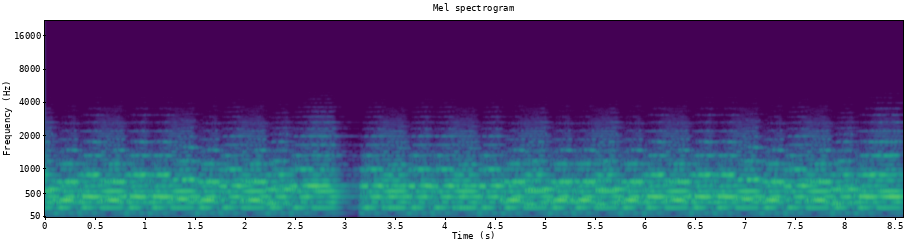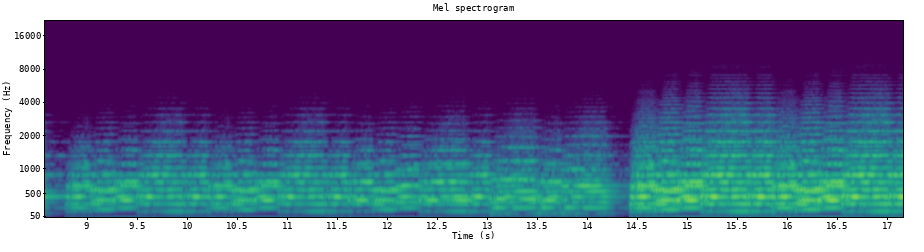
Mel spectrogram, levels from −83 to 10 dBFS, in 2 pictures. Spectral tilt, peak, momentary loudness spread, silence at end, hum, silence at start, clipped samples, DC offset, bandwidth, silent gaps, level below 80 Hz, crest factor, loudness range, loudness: -8.5 dB/octave; -2 dBFS; 9 LU; 0 s; none; 0 s; under 0.1%; 0.2%; 5.6 kHz; none; -68 dBFS; 16 dB; 7 LU; -19 LUFS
